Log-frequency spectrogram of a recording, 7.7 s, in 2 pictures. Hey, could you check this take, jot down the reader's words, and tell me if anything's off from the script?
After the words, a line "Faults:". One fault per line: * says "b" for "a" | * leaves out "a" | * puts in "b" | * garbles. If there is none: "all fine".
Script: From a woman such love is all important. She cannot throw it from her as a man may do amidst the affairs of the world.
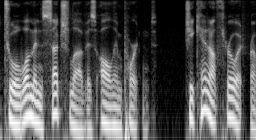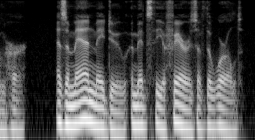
To a woman such love is all important. She cannot throw it from her as a man may do amidst the affairs of the world.
Faults:
* says "To" for "From"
